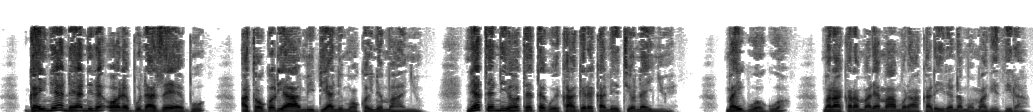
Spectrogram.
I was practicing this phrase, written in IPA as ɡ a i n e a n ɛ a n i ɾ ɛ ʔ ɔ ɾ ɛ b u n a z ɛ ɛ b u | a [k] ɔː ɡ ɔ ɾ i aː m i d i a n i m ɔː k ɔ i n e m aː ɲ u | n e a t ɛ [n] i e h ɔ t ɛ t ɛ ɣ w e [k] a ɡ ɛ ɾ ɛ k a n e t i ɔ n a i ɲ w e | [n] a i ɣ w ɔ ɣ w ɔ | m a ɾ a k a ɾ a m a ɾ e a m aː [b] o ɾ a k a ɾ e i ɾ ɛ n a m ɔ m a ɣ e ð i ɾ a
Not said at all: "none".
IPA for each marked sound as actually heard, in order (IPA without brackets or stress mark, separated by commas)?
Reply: t, n, k, m, m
